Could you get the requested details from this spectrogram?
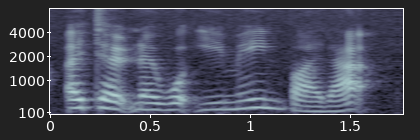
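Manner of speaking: ordinary talk, nothing marked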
